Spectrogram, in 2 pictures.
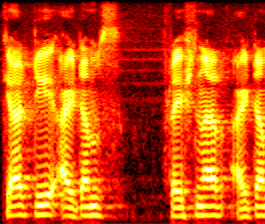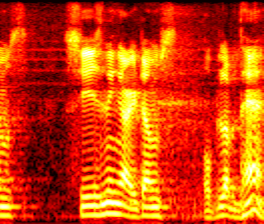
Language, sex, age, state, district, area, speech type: Hindi, male, 60+, Madhya Pradesh, Betul, urban, read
